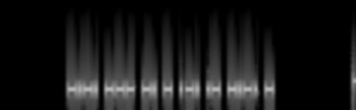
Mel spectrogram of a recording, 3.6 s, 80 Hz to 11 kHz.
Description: Morse code, heard as a keyed tone, about 46 wpm, 700 Hz. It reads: CONTRACT
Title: Sentences from Top 1400 Words - New Word Drill Alt - 45wpm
